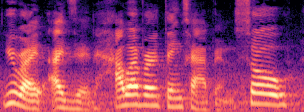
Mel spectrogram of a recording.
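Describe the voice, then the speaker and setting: A woman in her thirties telling a casual, profane story in a vlog, animated and slangy, acting out what people said to her. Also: mid-range voice, measured pace, slight background noise. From New York. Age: 30s. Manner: animated, profane, slangy, acts out quoted dialogue. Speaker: vlogger.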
